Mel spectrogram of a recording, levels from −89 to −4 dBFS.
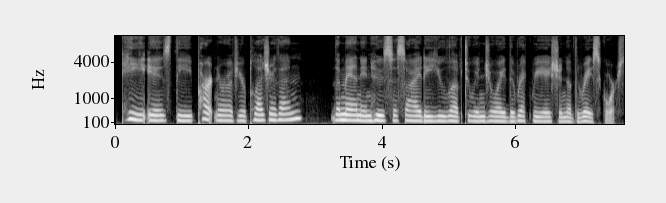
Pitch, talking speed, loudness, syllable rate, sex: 185 Hz, 175 wpm, -18 LUFS, 4.8 syllables/s, female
